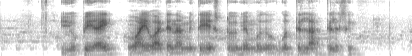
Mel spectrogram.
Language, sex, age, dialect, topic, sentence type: Kannada, female, 36-40, Central, banking, question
